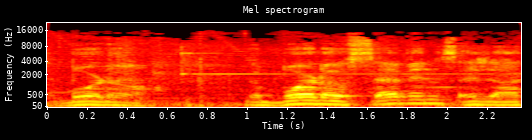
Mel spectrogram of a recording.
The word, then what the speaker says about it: Bordeaux: The Bordeaux, it's like, when you spell it, it's spelled Bordeaux, but you pronounce it as Bordeaux.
